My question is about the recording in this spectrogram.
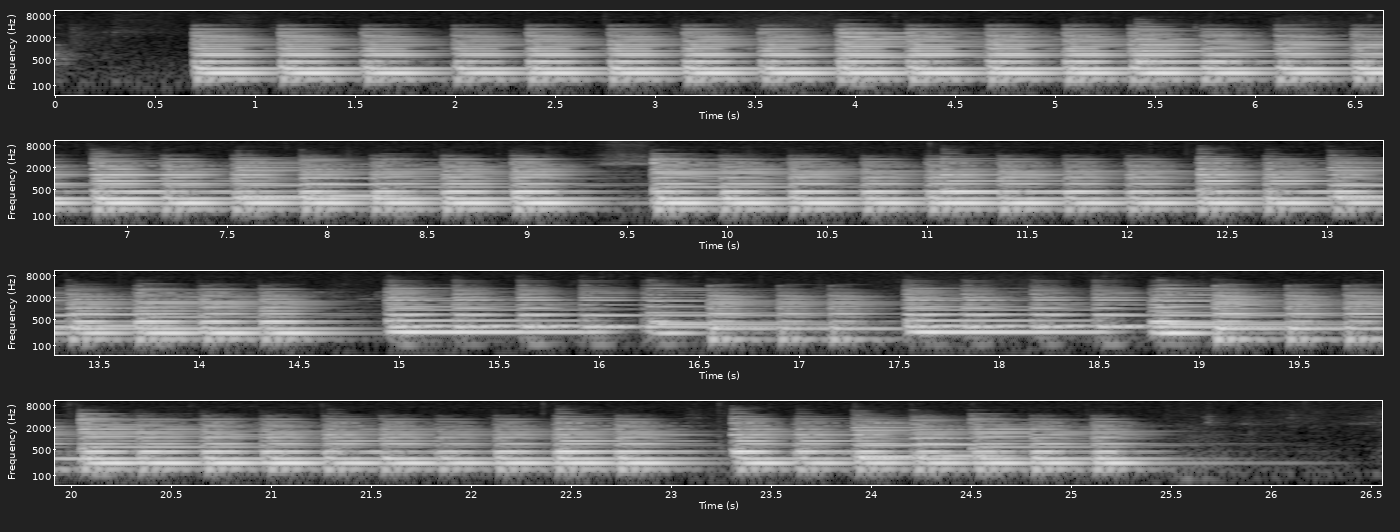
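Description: A child playing a simple piece on a white digital piano: even, steady notes in short phrases, with a few brief breaks between them and the last note dying away at the end.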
